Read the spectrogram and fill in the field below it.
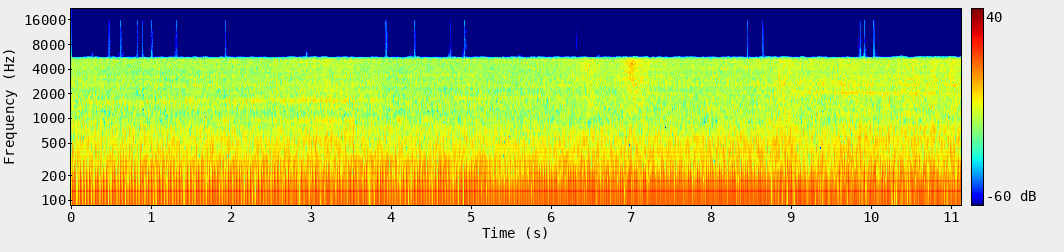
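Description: A car engine hums steadily from inside the car as it drives along.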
